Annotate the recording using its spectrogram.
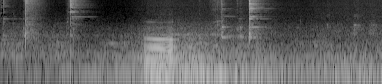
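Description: A metal lighter insert slides out of its case with a faint scrape.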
